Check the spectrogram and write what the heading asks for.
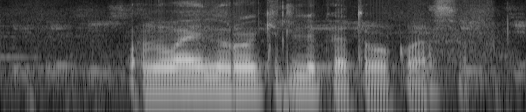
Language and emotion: Russian, neutral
